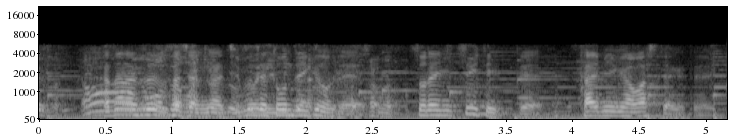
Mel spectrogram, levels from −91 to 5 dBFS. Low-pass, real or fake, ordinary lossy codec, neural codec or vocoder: 5.4 kHz; real; none; none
